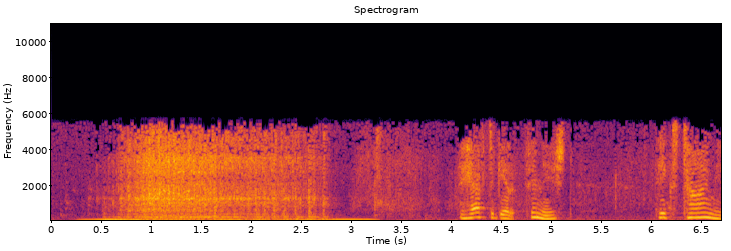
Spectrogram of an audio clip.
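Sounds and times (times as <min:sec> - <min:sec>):
sewing machine running while rows of ruffles are sewn: 0:00.4 - 0:02.8
speech: 0:04.1 - 0:05.3, 0:06.0 - 0:06.7.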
